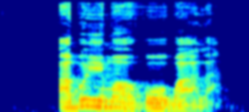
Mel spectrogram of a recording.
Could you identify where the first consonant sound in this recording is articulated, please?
labial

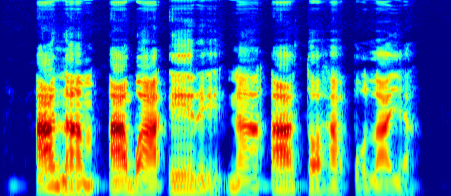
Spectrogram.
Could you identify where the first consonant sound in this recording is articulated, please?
alveolar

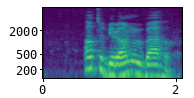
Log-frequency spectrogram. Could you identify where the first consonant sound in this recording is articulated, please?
alveolar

